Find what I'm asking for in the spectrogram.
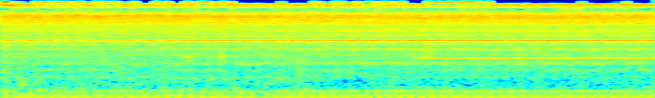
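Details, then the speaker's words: Vehicle at a towing-compound auction, started with a jump: low, steady, even idle hum with no knocks, ticks or misses; engine sounds quiet and running well. "Sounds really good. That engine on this one sounds really quiet. Sounds like it's running well."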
